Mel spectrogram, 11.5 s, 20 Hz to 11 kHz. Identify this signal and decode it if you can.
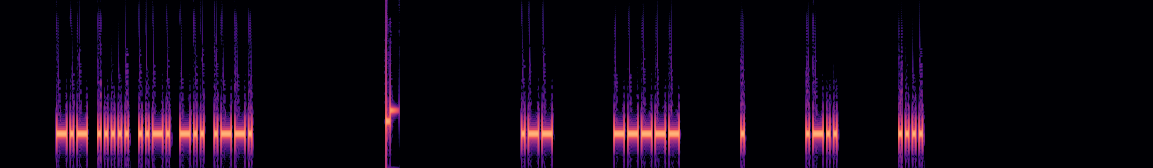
Morse code, heard as a keyed tone, about 36 wpm, spaced as for 18 wpm, 700 Hz. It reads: K5FDP W0ELH
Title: USA Call Signs - 6x Character Spacing - 35wpm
